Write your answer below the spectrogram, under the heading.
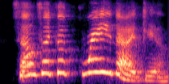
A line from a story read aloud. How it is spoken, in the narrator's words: Mom exclaimed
